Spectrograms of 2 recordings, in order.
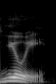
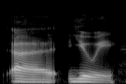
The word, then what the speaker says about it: Duy: of it more consistent, how you say my name is Yui. So think of me when you do a U-turn, U-turn. I like it. right? Yes. So the D is silent, Yui.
